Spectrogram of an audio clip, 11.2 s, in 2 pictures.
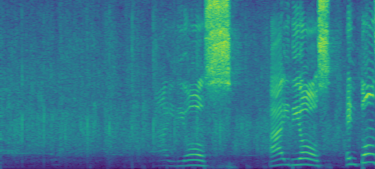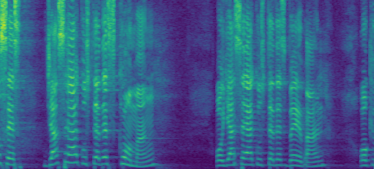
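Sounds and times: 
audience applause: 0.0s - 5.9s
speech: 2.5s - 8.1s, 8.8s - 11.2s.

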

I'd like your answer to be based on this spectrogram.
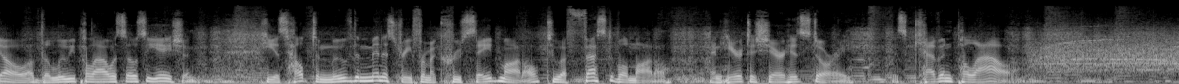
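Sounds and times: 
speech: 0.0s - 10.7s
fans cheering: 10.3s - 11.7s
high whoops: 10.3s - 11.7s.

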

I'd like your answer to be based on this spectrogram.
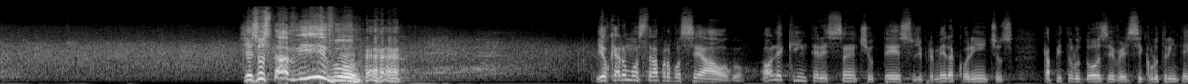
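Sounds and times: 
audience applause: 0.0s - 6.3s
speech: 2.4s - 4.1s, 6.0s - 11.8s
laughter: 3.3s - 5.0s.

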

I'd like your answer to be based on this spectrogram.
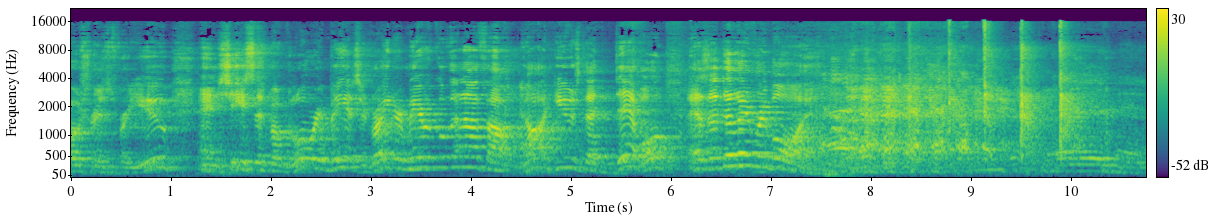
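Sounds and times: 
speech: 0.1s - 9.4s
laughter: 7.3s - 10.7s
audience clapping: 8.3s - 10.4s.

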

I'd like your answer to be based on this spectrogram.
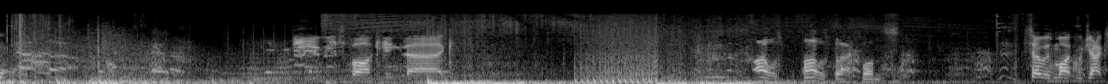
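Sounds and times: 
continuous rumbling shooter video game noise: 0.0s - 8.6s
gunfire in a shooter video game: 3.4s - 8.3s
speech: 3.5s - 4.6s, 7.6s - 9.1s, 10.3s - 11.0s.

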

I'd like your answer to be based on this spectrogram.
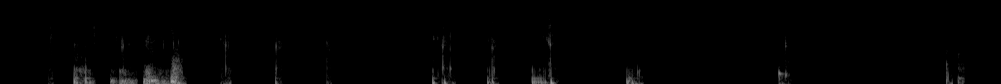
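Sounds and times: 
pet chewing and crunching its food: 0.5s - 3.4s, 4.3s - 5.6s.

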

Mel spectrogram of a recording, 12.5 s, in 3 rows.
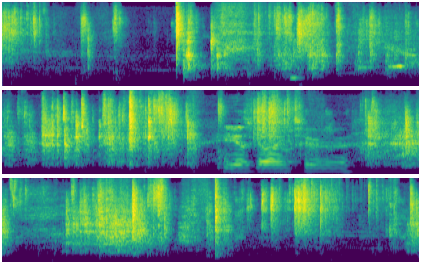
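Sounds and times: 
heavy dice being scooped up: 1.8s - 12.4s
speech: 6.4s - 7.8s.

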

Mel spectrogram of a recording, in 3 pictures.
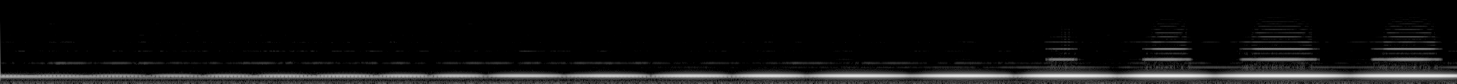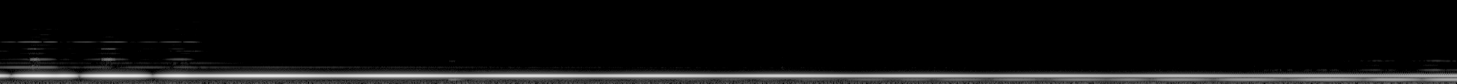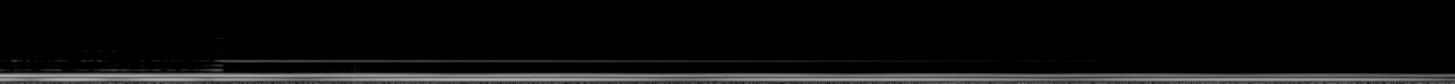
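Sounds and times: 
crystal singing bowl ringing: 0.0s - 43.6s
second lower wavering tone: 0.0s - 43.6s.

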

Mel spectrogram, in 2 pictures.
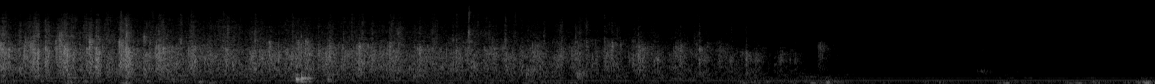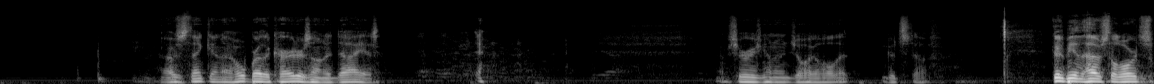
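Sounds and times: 
audience applause: 0.0s - 8.4s
low electrical hum: 0.0s - 23.0s
speech: 13.2s - 15.4s, 18.9s - 21.0s, 22.1s - 23.0s
laughter: 15.7s - 17.2s.

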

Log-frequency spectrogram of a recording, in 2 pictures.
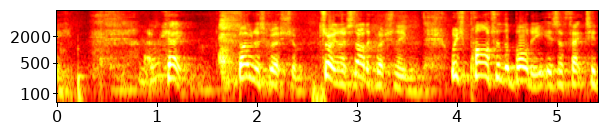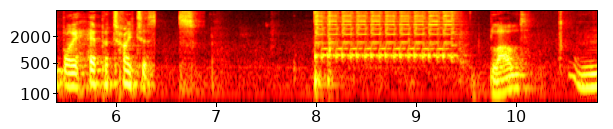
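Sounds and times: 
speech: 0.8s - 6.4s, 9.8s - 10.8s
quiz buzzer: 8.0s - 9.6s.

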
